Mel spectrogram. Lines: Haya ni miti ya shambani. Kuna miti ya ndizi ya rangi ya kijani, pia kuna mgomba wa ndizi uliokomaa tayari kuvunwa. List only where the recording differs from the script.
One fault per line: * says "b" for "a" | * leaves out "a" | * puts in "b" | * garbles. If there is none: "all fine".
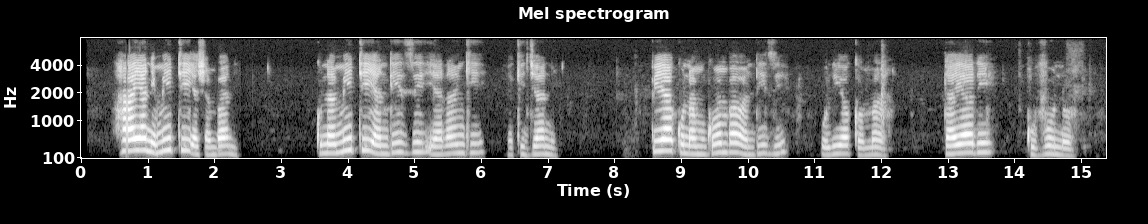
all fine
